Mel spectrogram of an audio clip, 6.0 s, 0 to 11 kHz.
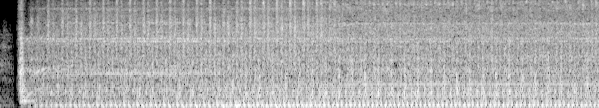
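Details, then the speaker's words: Suzuki 85hp outboard on a Bonito 4.9 boat, unrun for 6 years, started after fuel was put into the cylinders; catches at once into a strong, steady, even buzz; fuel-supply problem, carbs to be removed, jets possibly need cleaning. "Yeah, she runs. That sounds pretty sweet actually. So I think that's all it is just a fuel thing."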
